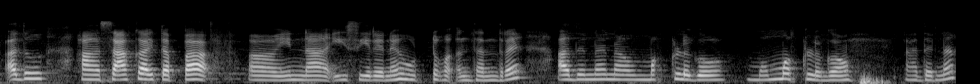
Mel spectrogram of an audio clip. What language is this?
Kannada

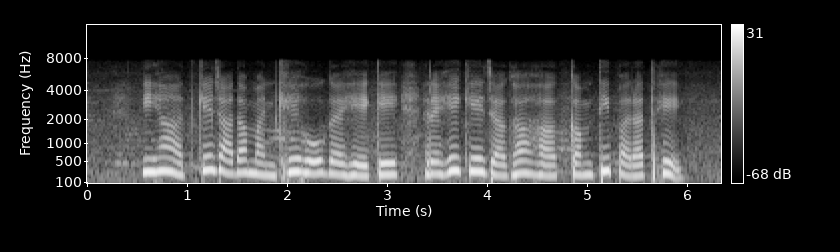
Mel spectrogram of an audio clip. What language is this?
Chhattisgarhi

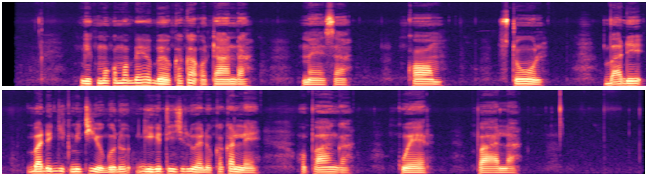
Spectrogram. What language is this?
Luo (Kenya and Tanzania)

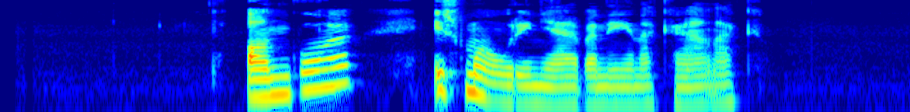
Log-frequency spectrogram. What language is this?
Hungarian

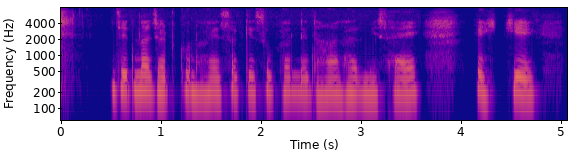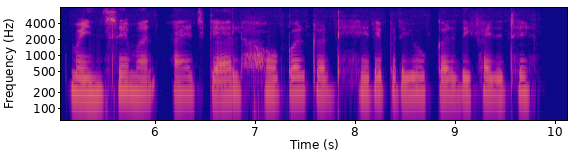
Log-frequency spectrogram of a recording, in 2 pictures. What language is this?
Chhattisgarhi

